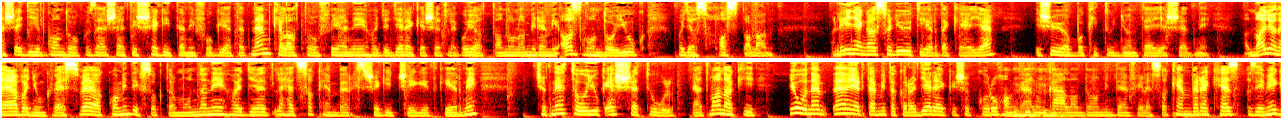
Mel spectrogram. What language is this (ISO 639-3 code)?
hun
